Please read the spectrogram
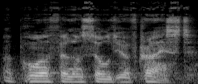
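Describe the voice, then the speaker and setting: An actor playing a grim Viking raider who speaks gruffly, bluntly and sternly. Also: male voice, medium pitch, moderate pace, a bit bright, slight background noise, natural voice. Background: music.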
